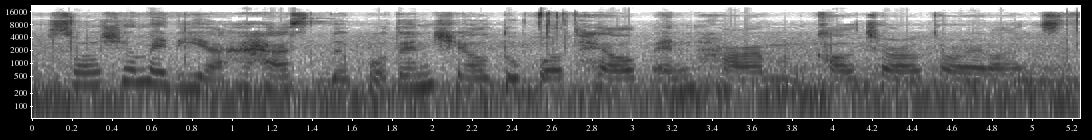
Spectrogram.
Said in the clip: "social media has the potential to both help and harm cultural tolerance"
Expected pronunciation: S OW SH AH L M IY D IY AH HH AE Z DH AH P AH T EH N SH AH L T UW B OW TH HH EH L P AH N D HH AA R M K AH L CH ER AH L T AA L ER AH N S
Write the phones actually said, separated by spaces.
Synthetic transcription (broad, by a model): S OW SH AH L M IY D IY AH HH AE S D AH P AH T EH N SH AH L T UW B OW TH HH EH L P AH N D HH AA R M K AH L CH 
